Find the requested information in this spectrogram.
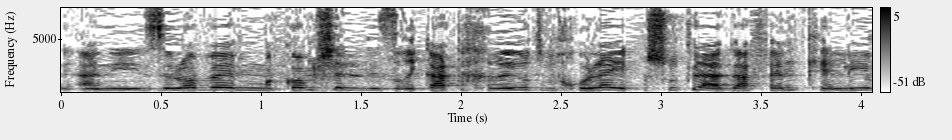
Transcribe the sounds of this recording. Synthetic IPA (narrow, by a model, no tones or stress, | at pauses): anizelo̞bemako̞mʃelzʁikataχʁajutveχule̞jpaʃutleaɡafe̞nkʰe̞lim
